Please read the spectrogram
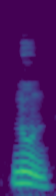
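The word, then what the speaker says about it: ن: এ পর্যায়ে আমরা যদি দেখি 9 নম্বর মাখরাজ এখানে দেওয়া আছে, জিহ্বার আগা তার বরাবর উপরে তালুর সঙ্গে লাগিয়ে একটি হরফ পড়তে হয়, সেটা হচ্ছে নুন।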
